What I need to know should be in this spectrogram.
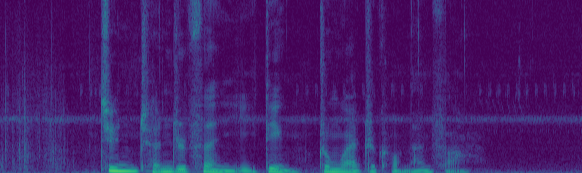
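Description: An elderly man speaks slowly and gravely, close by.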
